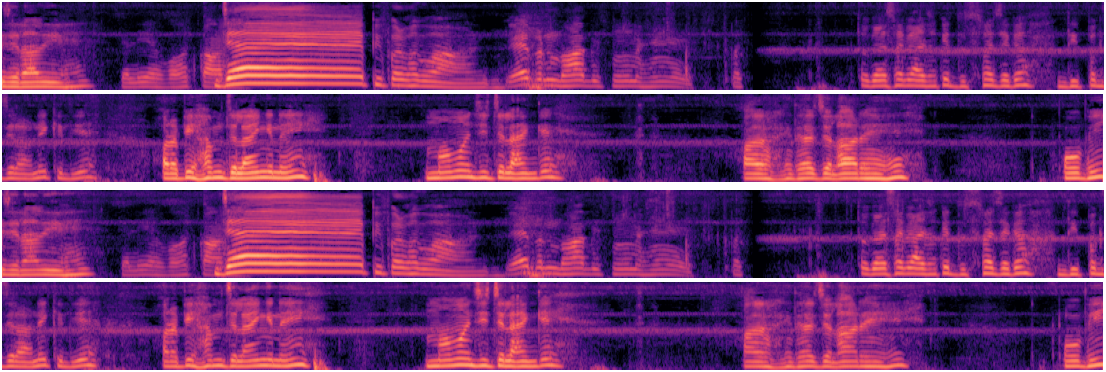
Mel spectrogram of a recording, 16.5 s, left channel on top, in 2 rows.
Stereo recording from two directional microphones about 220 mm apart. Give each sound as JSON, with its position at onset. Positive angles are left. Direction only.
{"t": 0.0, "sound": "speech", "side_deg": 5}
{"t": 1.7, "sound": "speech", "side_deg": -5}
{"t": 3.8, "sound": "speech", "side_deg": 20}
{"t": 4.6, "sound": "speech", "side_deg": -5}
{"t": 6.4, "sound": "speech", "side_deg": -10}
{"t": 9.4, "sound": "speech", "side_deg": 10}
{"t": 16.2, "sound": "speech", "side_deg": -10}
